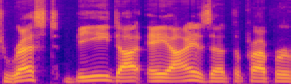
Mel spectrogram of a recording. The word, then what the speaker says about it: Restb.ai: And it sounds like for nearly almost 10 years now, and is it pronounced RESTB.ai?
